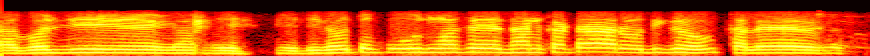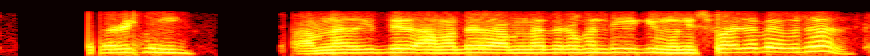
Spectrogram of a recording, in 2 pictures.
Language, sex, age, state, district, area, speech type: Bengali, male, 60+, West Bengal, Purba Medinipur, rural, conversation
